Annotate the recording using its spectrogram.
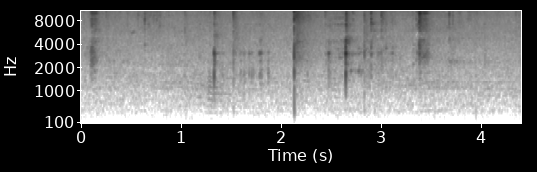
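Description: Light metal clicks and clinks from a small folding wire camp grill grate being handled, its rods and frame knocking together. Scattered single clicks, the sharpest about two seconds in.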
